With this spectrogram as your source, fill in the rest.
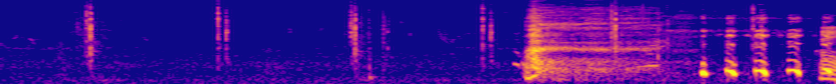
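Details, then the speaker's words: Fox Live Valve electronic mountain bike suspension: sharp, soft single clicks about a second apart in near silence, then handling noise, as the latching solenoid opens or closes the valve to suit climbing, descending or simulated jump; normal solenoid operation. "now what you want to listen for here is a clicking noise which is the latching solenoid opening or closing the valve depending on the gradient of the terrain"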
